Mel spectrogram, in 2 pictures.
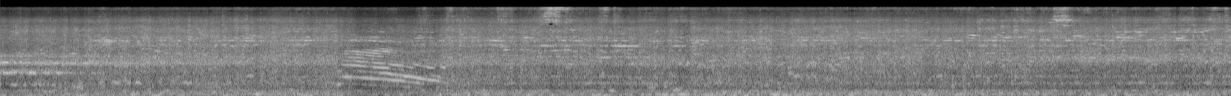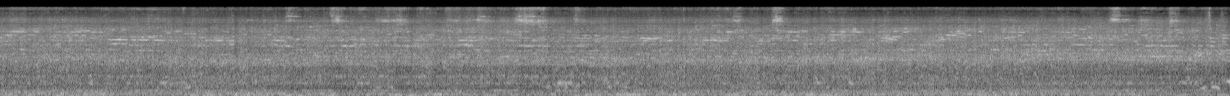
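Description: Freight train passing close by: a locomotive and then loaded steel flatcars rolling past with a steady rumble and clatter of wheels on rail, and faint high wheel squeal now and then. A short falling pitched sound comes about four seconds in.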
